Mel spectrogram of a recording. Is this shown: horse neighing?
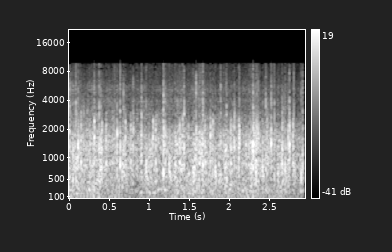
no

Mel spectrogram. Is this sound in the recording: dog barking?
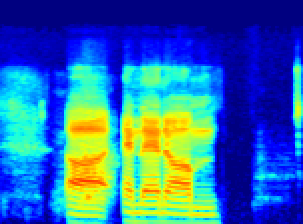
yes

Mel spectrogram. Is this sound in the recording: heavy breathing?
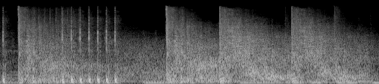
no

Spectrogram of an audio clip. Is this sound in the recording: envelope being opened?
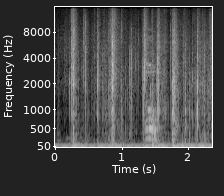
yes

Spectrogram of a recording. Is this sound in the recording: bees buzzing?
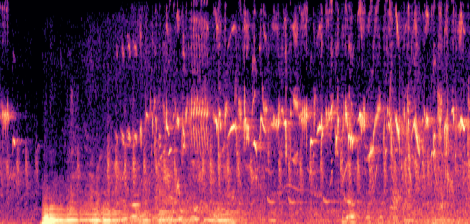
yes

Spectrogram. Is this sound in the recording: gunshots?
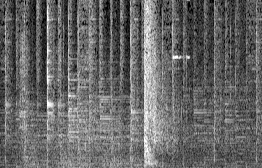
yes

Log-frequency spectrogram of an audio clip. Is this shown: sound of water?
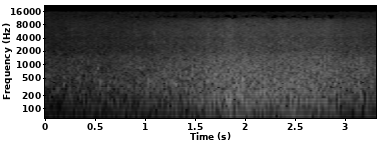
yes

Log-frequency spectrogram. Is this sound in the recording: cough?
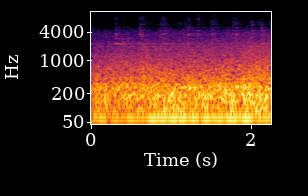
no

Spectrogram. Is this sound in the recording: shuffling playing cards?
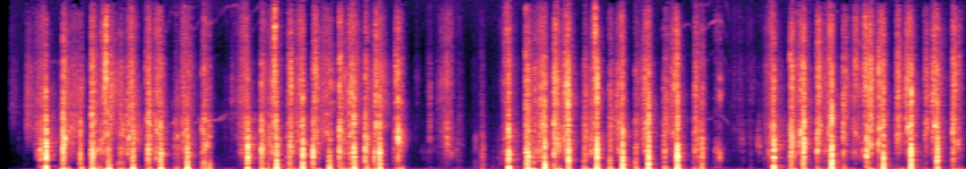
yes

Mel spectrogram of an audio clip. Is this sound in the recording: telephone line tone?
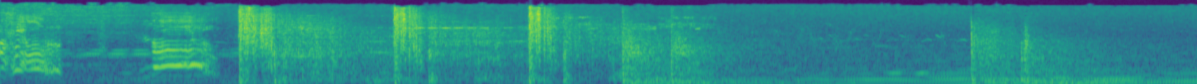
no

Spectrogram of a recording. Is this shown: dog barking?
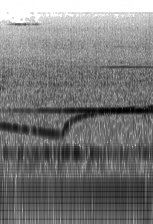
no

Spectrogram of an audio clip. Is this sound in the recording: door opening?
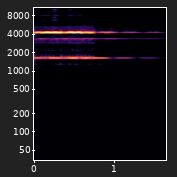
no

